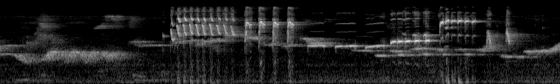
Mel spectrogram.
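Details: Anis merah tengleng, the orange-headed thrush, opening with soft low warbles, then breaking into fast rattling trills and sharp high whistled notes in quick succession.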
